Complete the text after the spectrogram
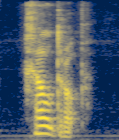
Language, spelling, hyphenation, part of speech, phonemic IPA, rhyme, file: Dutch, Geldrop, Gel‧drop, proper noun, /ˈɣɛl.drɔp/, -ɛldrɔp, Nl-Geldrop.ogg
- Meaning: a village and former municipality of Geldrop-Mierlo, North Brabant, Netherlands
